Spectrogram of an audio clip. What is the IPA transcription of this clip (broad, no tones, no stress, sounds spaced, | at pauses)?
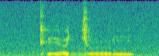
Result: kʼ i ə̯ ɟ ɯ ŋ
